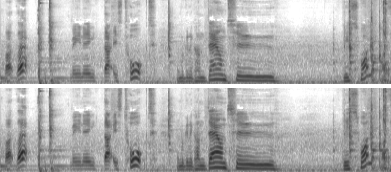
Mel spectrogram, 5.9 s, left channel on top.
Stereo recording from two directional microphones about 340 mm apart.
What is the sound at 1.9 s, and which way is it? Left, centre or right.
Speech, centre.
